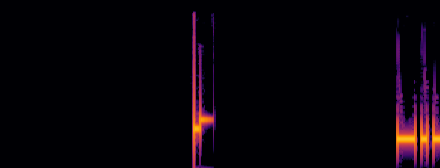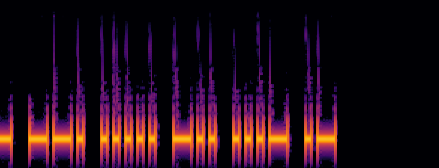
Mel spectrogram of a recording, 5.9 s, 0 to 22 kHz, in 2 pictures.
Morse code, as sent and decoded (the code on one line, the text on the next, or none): -.- --. ..... -.. ...- .-
KG5DVA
